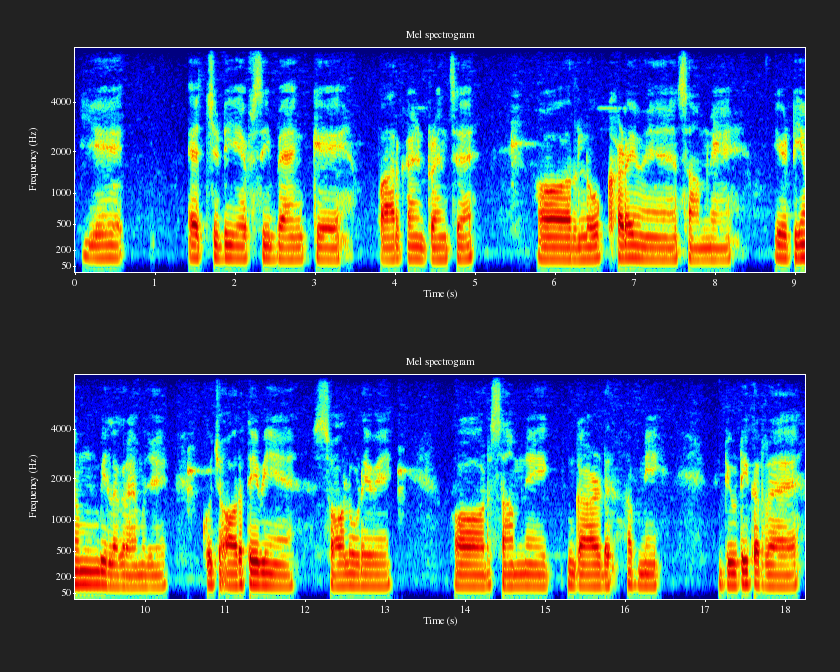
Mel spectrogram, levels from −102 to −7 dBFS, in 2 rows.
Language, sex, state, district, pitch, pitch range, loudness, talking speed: Hindi, male, Uttarakhand, Uttarkashi, 115 Hz, 115-125 Hz, -18 LUFS, 120 wpm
